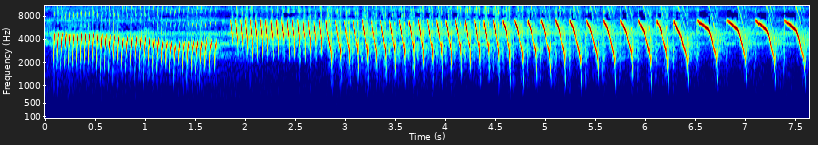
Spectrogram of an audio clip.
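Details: Canary tutor song for young birds and for canaries that have stopped singing: a dense buzzy trill, a higher rapid rattle, then a long series of falling notes that slow into widely spaced downward sweeps.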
